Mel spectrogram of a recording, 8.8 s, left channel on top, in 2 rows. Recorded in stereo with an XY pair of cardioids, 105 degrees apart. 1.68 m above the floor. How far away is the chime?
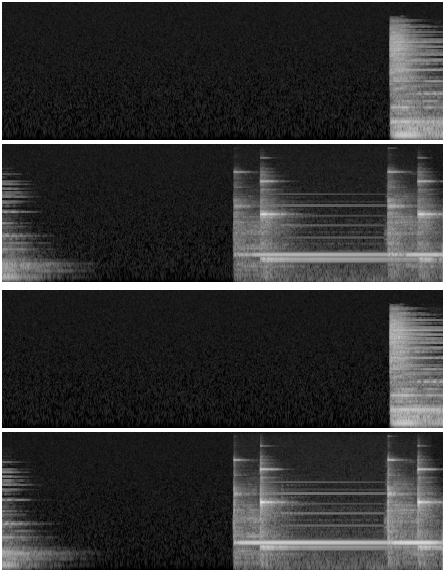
About 0.7 m.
